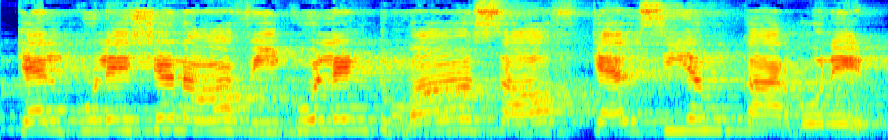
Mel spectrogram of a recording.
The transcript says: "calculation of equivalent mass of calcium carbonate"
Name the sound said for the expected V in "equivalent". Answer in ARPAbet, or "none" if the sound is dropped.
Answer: none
